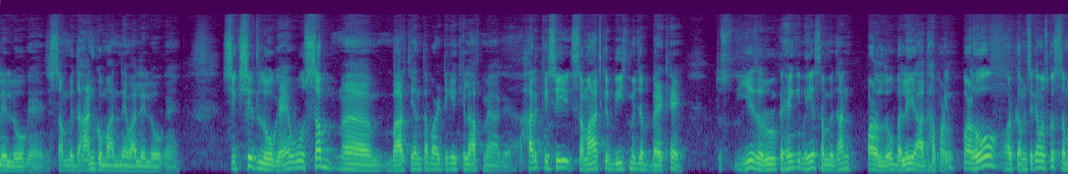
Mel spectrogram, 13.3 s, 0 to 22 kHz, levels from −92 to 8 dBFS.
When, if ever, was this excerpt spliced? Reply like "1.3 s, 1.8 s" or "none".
6.4 s, 11.9 s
